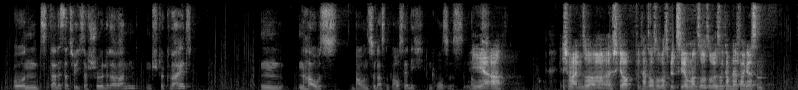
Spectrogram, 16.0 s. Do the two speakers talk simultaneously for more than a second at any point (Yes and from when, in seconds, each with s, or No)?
No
